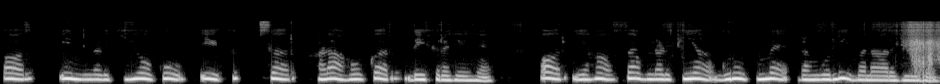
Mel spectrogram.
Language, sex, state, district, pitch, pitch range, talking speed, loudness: Hindi, female, Bihar, Saran, 235 Hz, 220-260 Hz, 130 wpm, -12 LUFS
